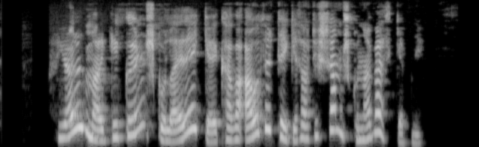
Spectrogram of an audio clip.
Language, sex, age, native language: Icelandic, female, 30-39, Icelandic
